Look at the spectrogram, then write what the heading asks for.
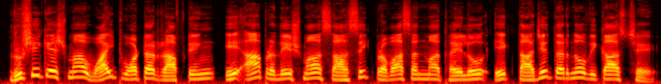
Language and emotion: Gujarati, neutral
